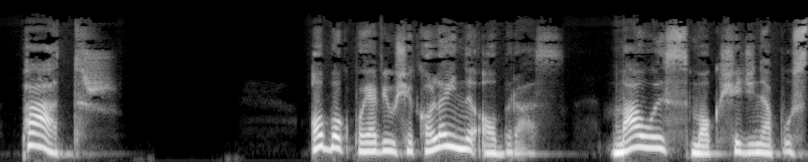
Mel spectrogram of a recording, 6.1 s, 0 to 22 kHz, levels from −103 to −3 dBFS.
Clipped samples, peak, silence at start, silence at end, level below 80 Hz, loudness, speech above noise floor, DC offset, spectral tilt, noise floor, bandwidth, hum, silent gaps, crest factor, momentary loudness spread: under 0.1%; -2 dBFS; 0.15 s; 0 s; -60 dBFS; -16 LUFS; over 74 dB; under 0.1%; -7 dB/octave; under -90 dBFS; 12.5 kHz; none; none; 16 dB; 15 LU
